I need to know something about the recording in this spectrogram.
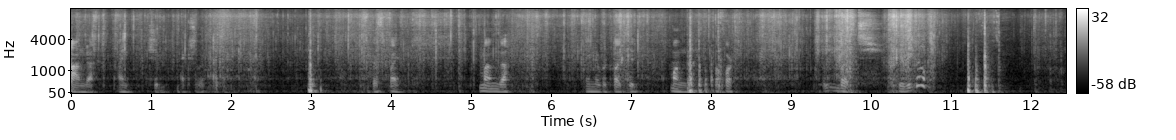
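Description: Paperback books are set down on a wooden shelf with dull knocks.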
